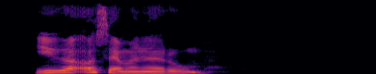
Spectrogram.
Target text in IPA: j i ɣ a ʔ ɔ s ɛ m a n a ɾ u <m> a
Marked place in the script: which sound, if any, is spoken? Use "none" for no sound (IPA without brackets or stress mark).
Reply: m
